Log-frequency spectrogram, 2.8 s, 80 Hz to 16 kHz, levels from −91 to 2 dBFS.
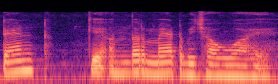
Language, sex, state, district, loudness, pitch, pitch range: Hindi, male, Uttar Pradesh, Shamli, -16 LUFS, 150 Hz, 130-165 Hz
